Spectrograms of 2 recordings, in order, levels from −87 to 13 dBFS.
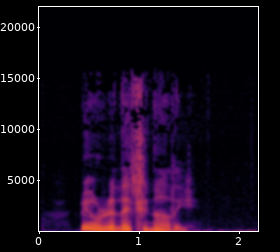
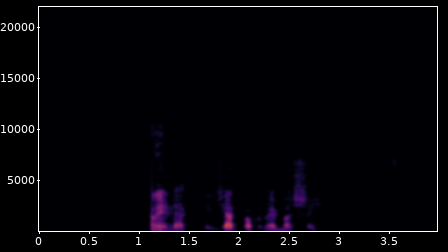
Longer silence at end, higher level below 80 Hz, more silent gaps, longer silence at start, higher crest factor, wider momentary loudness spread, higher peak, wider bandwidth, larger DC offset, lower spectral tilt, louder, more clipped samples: second, 0.05 s vs 1.3 s; first, -54 dBFS vs under -90 dBFS; second, none vs 1.56-1.60 s; second, 0.4 s vs 1.1 s; second, 18 dB vs 28 dB; second, 12 LU vs 19 LU; first, -8 dBFS vs -18 dBFS; first, 16 kHz vs 10 kHz; neither; first, -5.5 dB/octave vs -4 dB/octave; first, -24 LUFS vs -43 LUFS; neither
